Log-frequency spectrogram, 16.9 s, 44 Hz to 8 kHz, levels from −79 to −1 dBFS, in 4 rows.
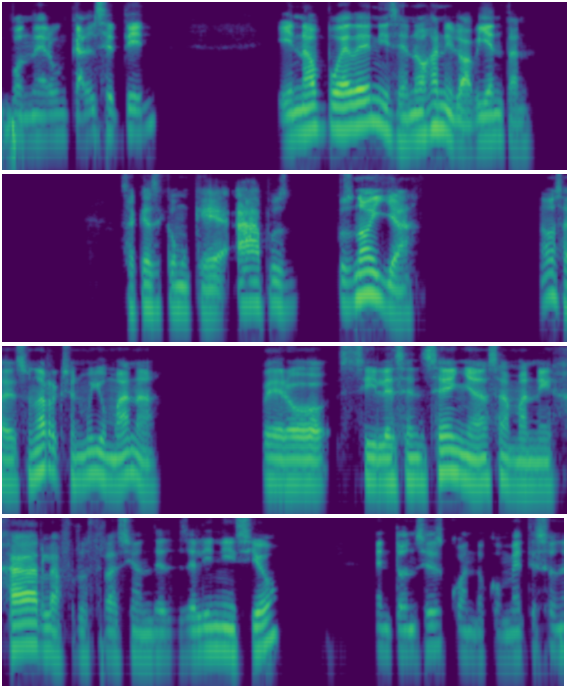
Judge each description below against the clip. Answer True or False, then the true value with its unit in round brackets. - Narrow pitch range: False (3.9 semitones)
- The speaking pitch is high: False (125 Hz)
